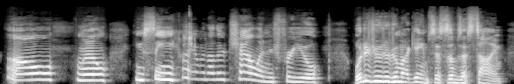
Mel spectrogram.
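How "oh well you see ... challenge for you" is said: high, sly villain voice; evil voice guy. Acted. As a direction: scheme like a cartoon baddie. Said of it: "why did you call me evil voice guy".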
